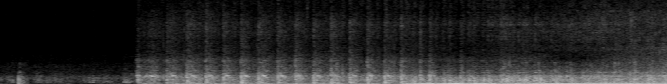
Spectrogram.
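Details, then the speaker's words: Old converted Tata Indica mechanical diesel, after fuel pumping; starter churns a few seconds, then it catches into a rough, loud cold idle in heavy rain; long crank blamed on rain and temperature. "സ്റ്റാർട്ടായിട്ടുണ്ട്. കാരണം കുറച്ച് long സെൽഫായിരുന്നു, പിന്നെ നല്ല മഴയാണ്, ടെമ്പറേച്ചറൊക്കെ ഇതായി നിൽക്കുകയാണ്."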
